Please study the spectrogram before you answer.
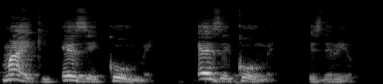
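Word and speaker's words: Ozekhome: When I want to pronounce, I pronounce it the way Igbo people are pronouncing it. I'm a typical Igbo man. The real name of Mike Ezekome is Mike Ezekome.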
